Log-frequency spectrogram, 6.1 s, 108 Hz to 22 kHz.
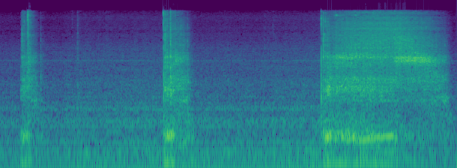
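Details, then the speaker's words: Starter from a 1996 Chevrolet work truck with a 4.3 L engine, bench-tested off the vehicle on a battery charger's 2 A setting: three short bursts of clean, even whirring with no grinding; armature is healthy, and the solenoid is to be replaced. "so yeah starter works well the Armature and that much works"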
